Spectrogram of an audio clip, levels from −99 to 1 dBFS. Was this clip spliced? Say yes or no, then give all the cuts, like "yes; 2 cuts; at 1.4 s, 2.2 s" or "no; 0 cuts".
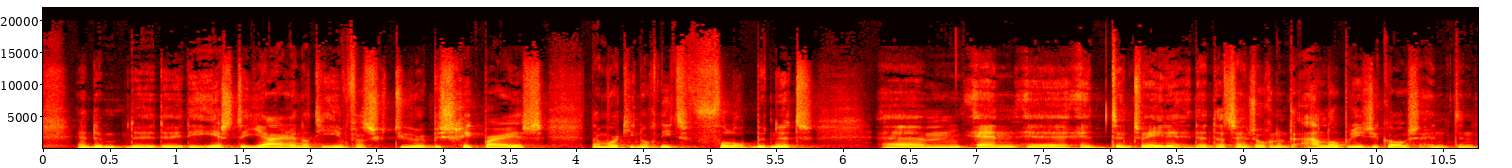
no; 0 cuts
